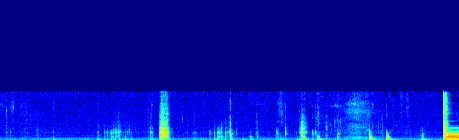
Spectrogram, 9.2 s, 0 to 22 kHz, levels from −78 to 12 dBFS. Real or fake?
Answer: real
